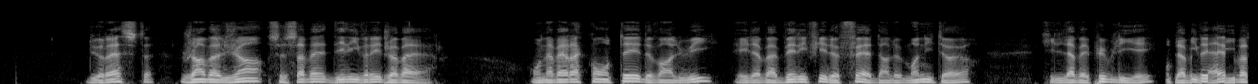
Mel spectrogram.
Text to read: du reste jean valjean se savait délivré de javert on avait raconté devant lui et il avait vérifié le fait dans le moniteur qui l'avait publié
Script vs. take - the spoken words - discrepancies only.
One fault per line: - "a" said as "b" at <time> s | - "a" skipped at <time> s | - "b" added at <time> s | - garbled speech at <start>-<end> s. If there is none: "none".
- "de" skipped at 3.8 s
- garbled speech at 11.7-12.5 s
